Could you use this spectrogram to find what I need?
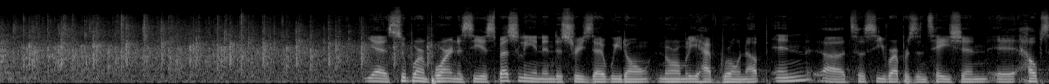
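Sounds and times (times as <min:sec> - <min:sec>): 
audience applause: 0:00.0 - 0:04.7
speech: 0:03.6 - 0:10.4.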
